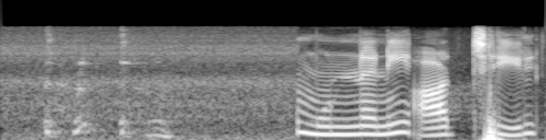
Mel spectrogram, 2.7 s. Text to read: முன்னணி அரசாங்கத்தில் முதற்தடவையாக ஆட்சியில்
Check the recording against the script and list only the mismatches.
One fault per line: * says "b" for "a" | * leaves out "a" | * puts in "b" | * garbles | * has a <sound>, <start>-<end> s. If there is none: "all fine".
* has a cough, 0.2-1.1 s
* leaves out "அரசாங்கத்தில் முதற்தடவையாக"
